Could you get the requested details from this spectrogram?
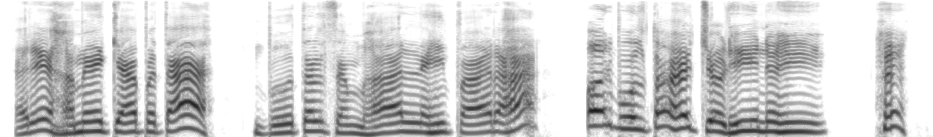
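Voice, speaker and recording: Putting on a character voice, a woman speaks at a very slow pace with lively intonation and a medium pitch. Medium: audio drama.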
